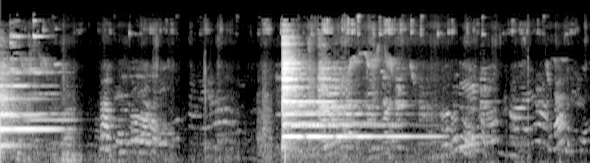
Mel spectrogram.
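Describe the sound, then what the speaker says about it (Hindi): Metal bells ring at the Chitai Golu Devta temple in Almora, Uttarakhand, where devotees tie up many bells; a loud clang strikes midway and rings on, with fainter tones at the start, among people talking nearby. "चारों तरफ से घंटी ही घंटी है।"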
